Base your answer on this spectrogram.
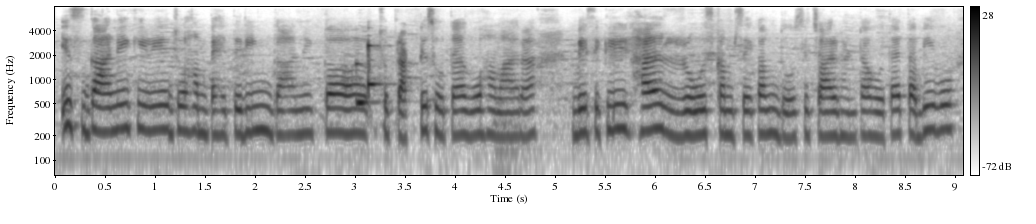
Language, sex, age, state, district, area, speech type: Urdu, female, 60+, Uttar Pradesh, Gautam Buddha Nagar, rural, spontaneous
